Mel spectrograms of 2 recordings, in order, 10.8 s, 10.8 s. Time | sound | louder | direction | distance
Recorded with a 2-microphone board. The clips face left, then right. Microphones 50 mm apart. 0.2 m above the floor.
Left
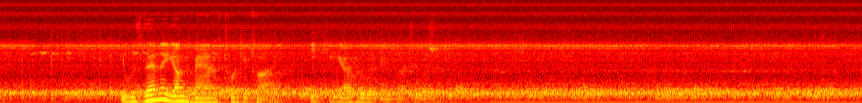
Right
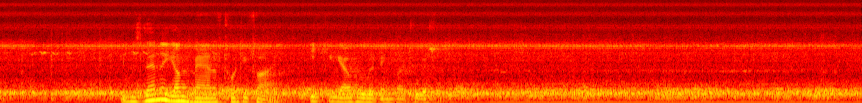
1.5 | a man speaking | left 3 dB | 30° left (ahead or behind) | 1.2 m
